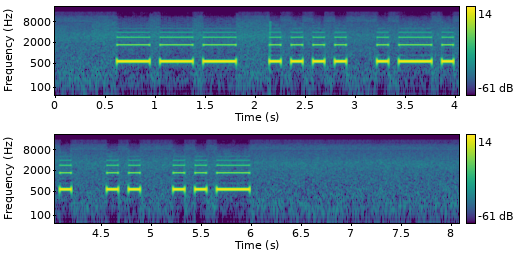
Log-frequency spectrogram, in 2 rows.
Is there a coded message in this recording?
Yes: Morse code (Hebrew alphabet) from 0.6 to 6.0 s, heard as a keyed tone, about 11 wpm, 570 Hz. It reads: החליט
